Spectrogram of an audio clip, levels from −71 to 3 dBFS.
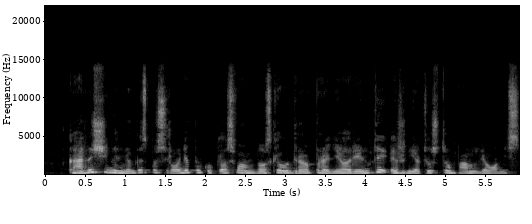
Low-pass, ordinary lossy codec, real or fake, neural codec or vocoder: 14.4 kHz; AAC, 64 kbps; fake; codec, 44.1 kHz, 3.4 kbps, Pupu-Codec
